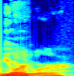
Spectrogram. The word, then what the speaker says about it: Muir: Muir.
